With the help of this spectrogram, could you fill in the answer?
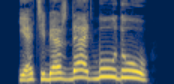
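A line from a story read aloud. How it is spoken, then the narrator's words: Desperate shout. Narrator (Russian): крикнул Алексей с отчаянием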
